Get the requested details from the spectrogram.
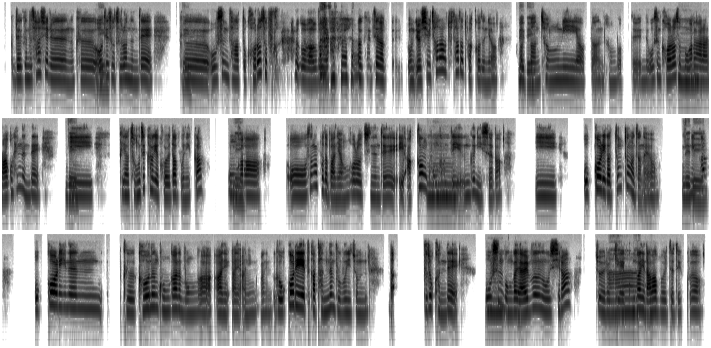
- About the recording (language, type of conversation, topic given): Korean, advice, 한정된 공간에서 물건을 가장 효율적으로 정리하려면 어떻게 시작하면 좋을까요?
- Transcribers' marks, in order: laughing while speaking: "보관하라고 막 누가"; tapping; other background noise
